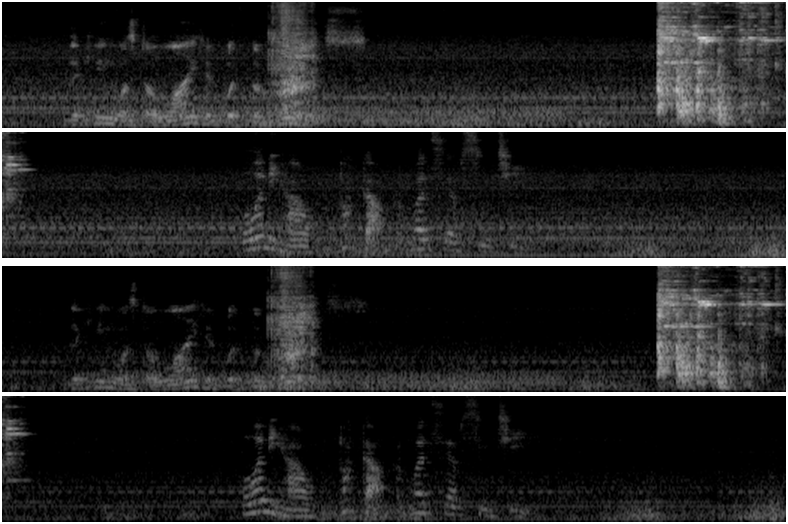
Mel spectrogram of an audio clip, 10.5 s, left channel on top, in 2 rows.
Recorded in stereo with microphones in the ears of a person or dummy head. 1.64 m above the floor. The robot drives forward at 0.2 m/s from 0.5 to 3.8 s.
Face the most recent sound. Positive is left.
turn(degrees=-10)  # may be behind; listen again after turning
